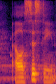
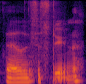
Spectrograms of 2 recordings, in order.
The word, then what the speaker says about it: L-cysteine: This is done through an amino acid called L-cysteine. I think that's how you say it. You look that up. L-cysteine.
